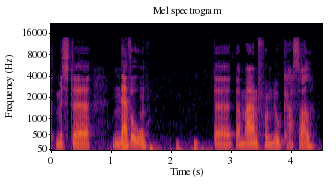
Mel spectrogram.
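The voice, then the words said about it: Poor put-on Geordie accent. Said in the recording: “That was a terrible Geordie accent.”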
